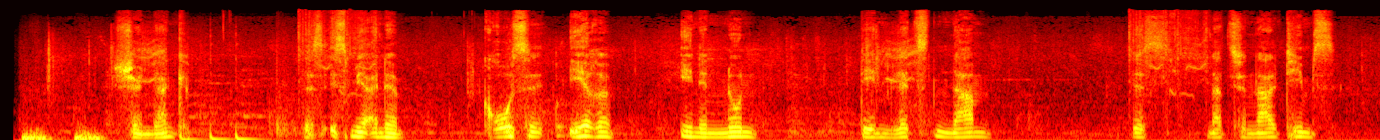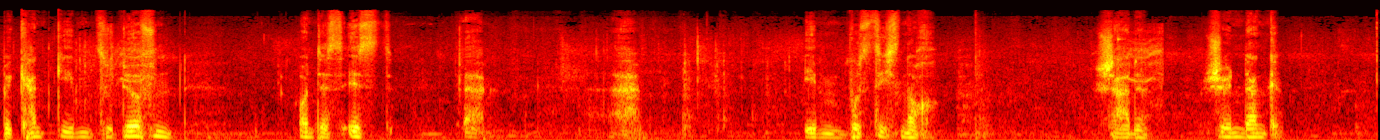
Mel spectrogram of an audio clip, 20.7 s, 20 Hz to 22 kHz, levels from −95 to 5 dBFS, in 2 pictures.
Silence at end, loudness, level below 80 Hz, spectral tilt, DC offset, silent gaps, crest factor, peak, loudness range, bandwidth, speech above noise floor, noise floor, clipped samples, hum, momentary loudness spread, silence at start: 0.15 s; -19 LUFS; -36 dBFS; -3.5 dB/octave; 0.4%; none; 20 dB; 0 dBFS; 6 LU; 16.5 kHz; 28 dB; -47 dBFS; under 0.1%; none; 22 LU; 0.15 s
